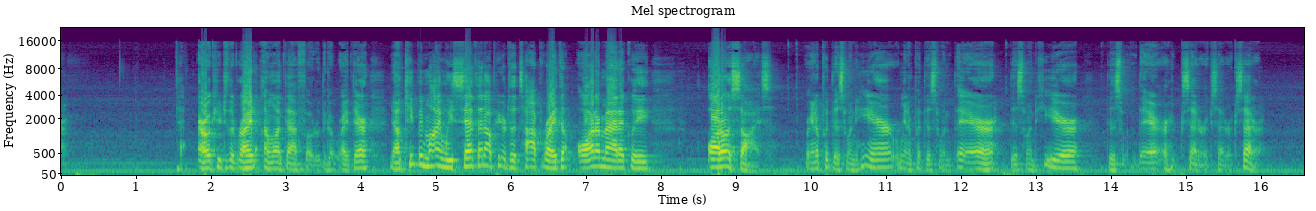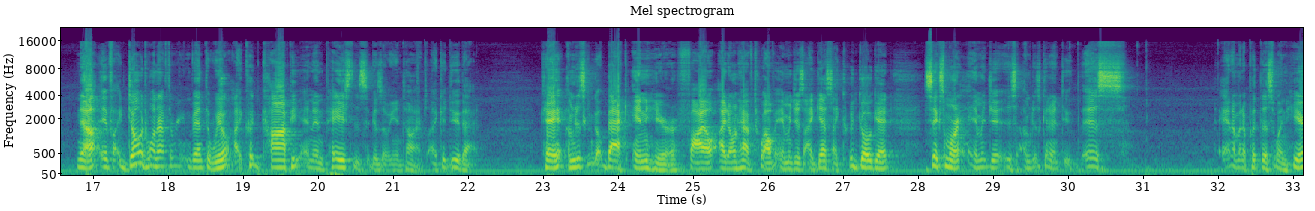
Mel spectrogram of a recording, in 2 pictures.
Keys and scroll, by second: 0.0 Left, 1.4 Right, 18.8 super+c, 20.3 super+v, 21.5 super+z.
